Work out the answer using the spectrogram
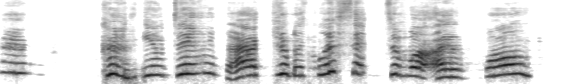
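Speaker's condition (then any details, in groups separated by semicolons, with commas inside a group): Cerebral palsy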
